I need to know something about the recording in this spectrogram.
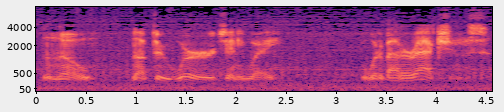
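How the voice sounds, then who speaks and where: An actor playing a shrewd, level-headed veteran intelligence officer in a video game, talking in a measured, analytical way. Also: male voice, a bass voice. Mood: firm, reasoning. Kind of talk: dramatic video game voice acting. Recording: muffled, slightly noisy cassette tape.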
